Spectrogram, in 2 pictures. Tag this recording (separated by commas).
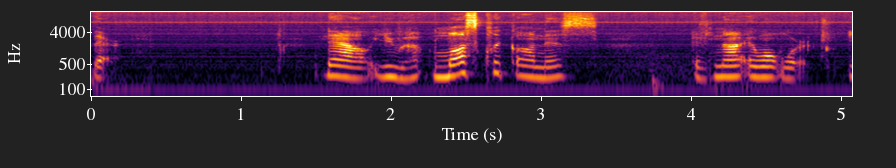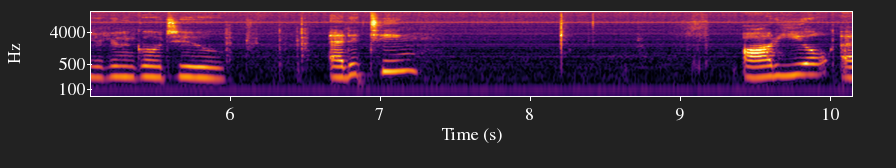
Speech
